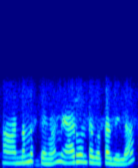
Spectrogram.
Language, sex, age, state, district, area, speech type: Kannada, female, 18-30, Karnataka, Chikkamagaluru, urban, conversation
